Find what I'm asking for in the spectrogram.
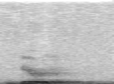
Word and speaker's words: Miriam: Miriam is the way it would have been pronounced in her world.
